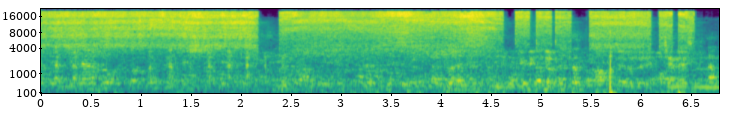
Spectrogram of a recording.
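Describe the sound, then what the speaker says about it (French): An airbrush sprays base-coat paint in a continuous steady hiss, with short breaks where the air cuts off and resumes, and faint background talk around it. "mi técnica de pintura con aerógrafo es intentar con el color base"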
